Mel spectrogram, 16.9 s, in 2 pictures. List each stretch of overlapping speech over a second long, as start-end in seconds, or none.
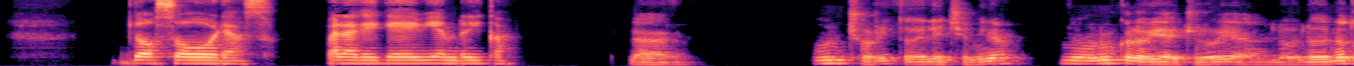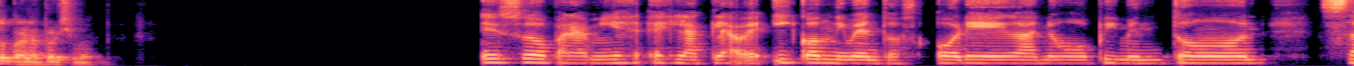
none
